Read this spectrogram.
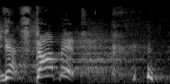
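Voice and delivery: long, high exasperated holler; drawn-out yell in her face; fed-up therapist confirming at a yell; retold yell. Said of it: "he just yells in her face".

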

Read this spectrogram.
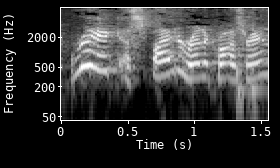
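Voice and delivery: high, loud retold protest; reproachful wife. Mom defending her upset daughter to dad, reproachful. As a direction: imitate a wife pleading the daughter's case. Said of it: "And Cheryl's going".

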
